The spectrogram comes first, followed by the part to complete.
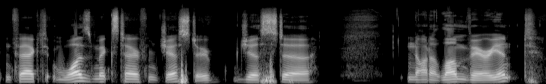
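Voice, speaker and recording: A slightly sick man giving relaxed, analytical play-by-play commentary on a video game battle, often pausing with "so" and "yeah" and clearing his throat. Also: fairly low pitch, no echo. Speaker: match commentator.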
